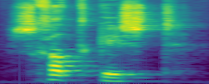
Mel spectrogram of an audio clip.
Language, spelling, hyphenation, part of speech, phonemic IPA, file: Dutch, schatkist, schat‧kist, noun, /ˈsxɑt.kɪst/, Nl-schatkist.ogg
- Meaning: 1. treasure chest 2. treasury; the financial means of a state, ruler or any organisation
